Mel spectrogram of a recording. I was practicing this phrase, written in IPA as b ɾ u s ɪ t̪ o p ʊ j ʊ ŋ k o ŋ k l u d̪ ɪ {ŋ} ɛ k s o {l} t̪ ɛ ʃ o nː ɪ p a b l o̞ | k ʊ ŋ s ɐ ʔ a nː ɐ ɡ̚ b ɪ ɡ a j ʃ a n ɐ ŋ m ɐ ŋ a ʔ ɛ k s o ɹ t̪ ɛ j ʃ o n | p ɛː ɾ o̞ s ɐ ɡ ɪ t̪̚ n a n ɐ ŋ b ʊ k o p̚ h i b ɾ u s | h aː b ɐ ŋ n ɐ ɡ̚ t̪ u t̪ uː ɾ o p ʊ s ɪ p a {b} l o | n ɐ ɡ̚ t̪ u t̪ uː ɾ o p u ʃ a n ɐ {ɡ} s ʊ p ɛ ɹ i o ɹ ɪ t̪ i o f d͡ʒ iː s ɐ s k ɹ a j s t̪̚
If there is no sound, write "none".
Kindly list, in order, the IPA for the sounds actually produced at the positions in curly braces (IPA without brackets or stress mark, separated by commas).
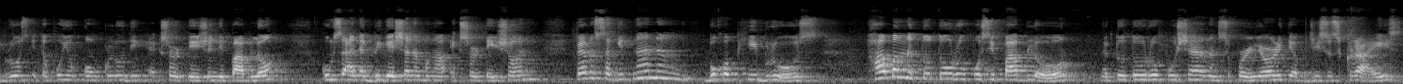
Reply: ŋ, ɹ, b, ŋ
